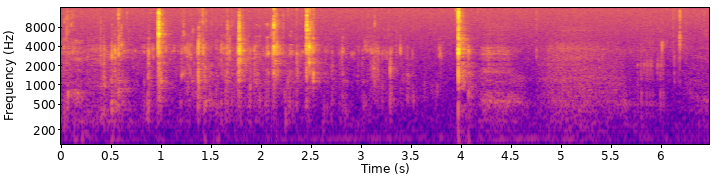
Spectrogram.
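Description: Close-miked chewing of sauce-soaked king crab meat: wet mouth smacks and clicks, scattered irregularly, the sharpest about four seconds in.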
